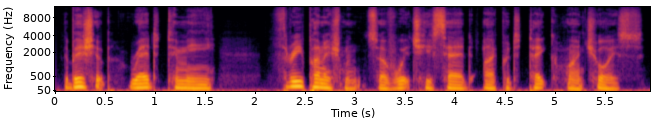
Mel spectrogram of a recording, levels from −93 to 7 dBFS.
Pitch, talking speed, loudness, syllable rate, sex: 110 Hz, 160 wpm, -18 LUFS, 4.1 syllables/s, male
